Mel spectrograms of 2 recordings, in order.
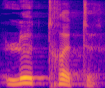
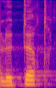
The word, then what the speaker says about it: Le Treut: nom comme il faut alors il faut que je dise que hervé s'appelle le trust est pas leteurtre comme je les dis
